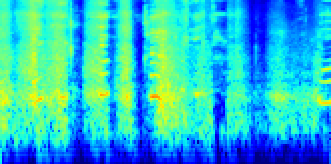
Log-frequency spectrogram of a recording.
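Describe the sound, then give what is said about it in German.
Scratchy rustling of tulle fabric in repeated bursts, swishing and crinkling as the stiff material is handled, with a faint voice briefly audible underneath. “die ganze Zeit mit dem Tüll, die ganze Zeit raschelt es.”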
